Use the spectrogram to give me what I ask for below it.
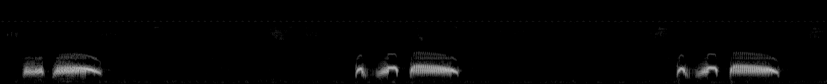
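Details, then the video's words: Trained decoy spotted dove calling a distant rival: three phrases, each two quick hoarse cooing notes then a long, steady, lower croon, spaced about three seconds apart, over a quiet background with faint high hiss. "pikat terkukur) burung ajaran sudah mulai manggil lawan jauh"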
